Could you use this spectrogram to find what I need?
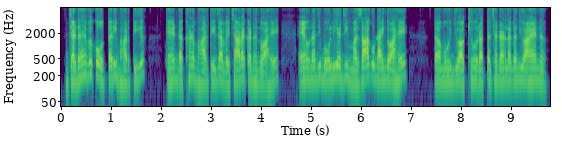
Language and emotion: Sindhi, angry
